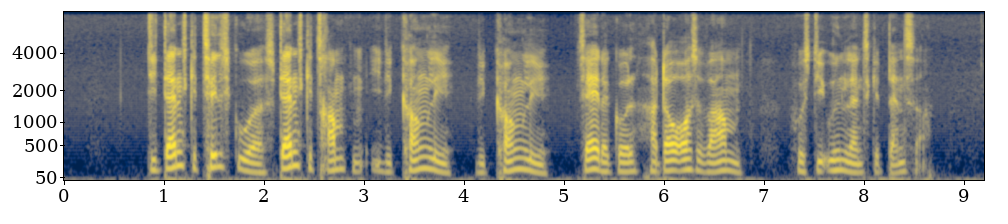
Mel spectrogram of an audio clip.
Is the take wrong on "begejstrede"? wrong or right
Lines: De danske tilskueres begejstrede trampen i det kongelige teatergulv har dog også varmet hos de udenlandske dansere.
wrong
